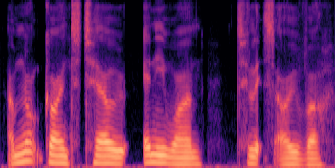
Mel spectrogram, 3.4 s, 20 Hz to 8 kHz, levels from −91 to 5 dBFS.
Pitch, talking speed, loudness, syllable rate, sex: 115 Hz, 180 wpm, -15 LUFS, 4.9 syllables/s, male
